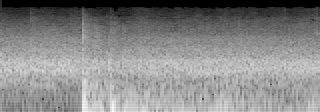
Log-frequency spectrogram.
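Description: Stadium crowd cheering a touchdown. A dull thump comes about half a second in, followed by a low rumble under the cheering.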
